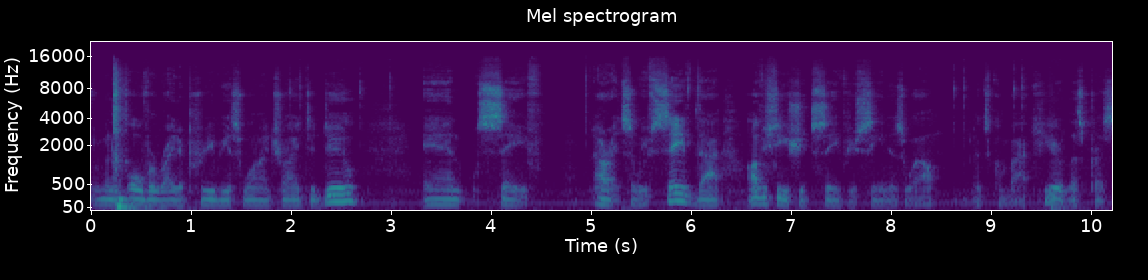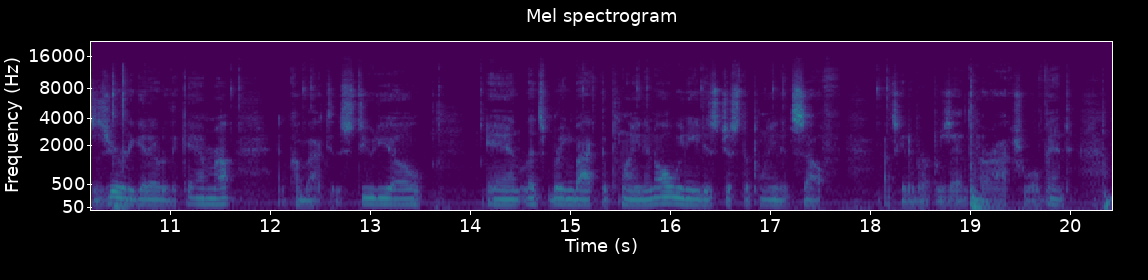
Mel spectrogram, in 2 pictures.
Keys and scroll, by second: 10.4 KP_0, 19.0 KP_1, 20.3 Tab.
